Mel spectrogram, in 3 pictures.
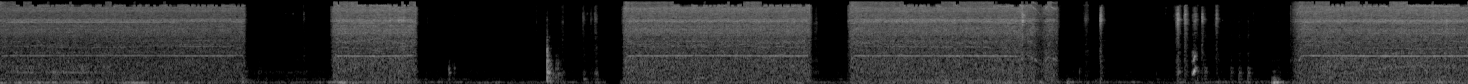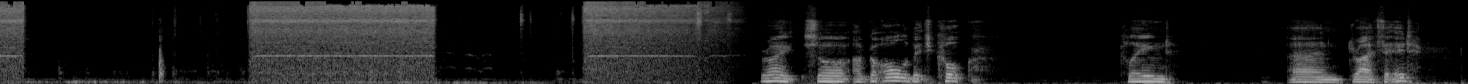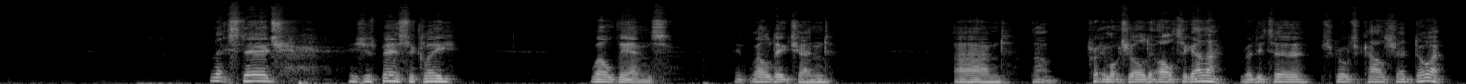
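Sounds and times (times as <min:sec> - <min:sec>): electric drill motor whining: 0:00.0 - 0:02.5, 0:03.3 - 0:04.2, 0:06.2 - 0:10.6, 0:12.9 - 0:15.0, 0:17.2 - 0:19.1, 0:20.5 - 0:22.2.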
